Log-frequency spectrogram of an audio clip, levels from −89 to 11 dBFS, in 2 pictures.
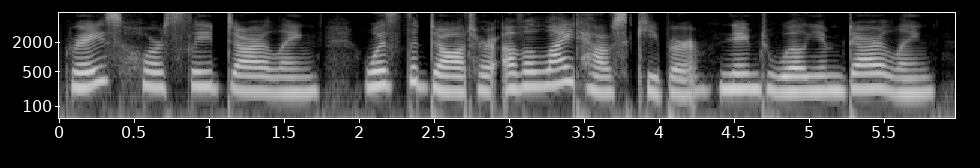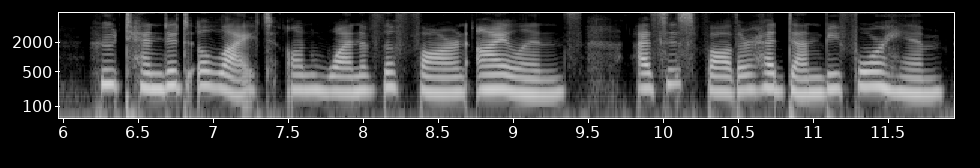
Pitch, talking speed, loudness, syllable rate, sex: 220 Hz, 150 wpm, -17 LUFS, 4.4 syllables/s, female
